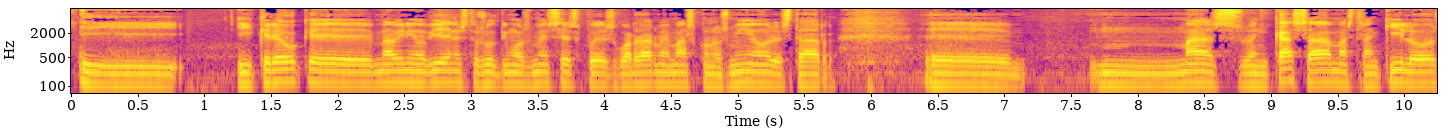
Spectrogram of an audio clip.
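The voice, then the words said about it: Catalan accent in Spanish. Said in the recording (Spanish): “acento catalán? ... también es muy evidente”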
